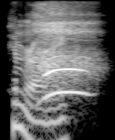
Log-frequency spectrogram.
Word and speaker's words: Pimoroni: actually corrected and told that it's Pimoroni, even though it doesn't make any sense. Like there's 10 reasons why it should be Pi.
